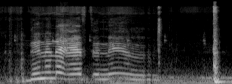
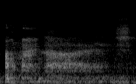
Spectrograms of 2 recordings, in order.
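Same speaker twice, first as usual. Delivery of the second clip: whisper; 19 dB quieter than usual. Real, not acted. Surprised whisper to self.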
